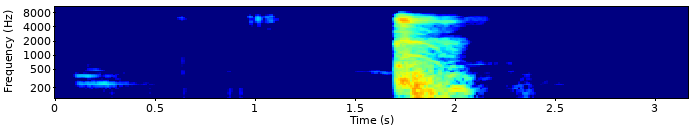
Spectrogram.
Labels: {"expert_labels": [{"quality": "ok", "cough_type": "dry", "dyspnea": false, "wheezing": false, "stridor": false, "choking": false, "congestion": false, "nothing": true, "diagnosis": "lower respiratory tract infection", "severity": "mild"}], "age": 36, "gender": "female", "respiratory_condition": false, "fever_muscle_pain": false, "status": "healthy"}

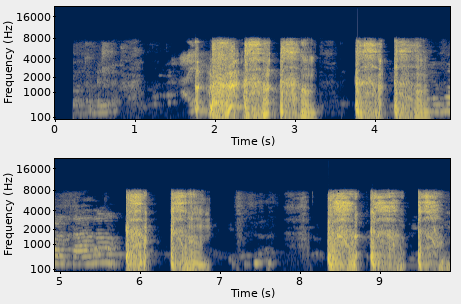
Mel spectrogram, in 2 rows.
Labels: {"expert_labels": [{"quality": "ok", "cough_type": "dry", "dyspnea": false, "wheezing": false, "stridor": false, "choking": false, "congestion": false, "nothing": true, "diagnosis": "COVID-19", "severity": "mild"}], "age": 50, "gender": "male", "respiratory_condition": false, "fever_muscle_pain": false, "status": "symptomatic"}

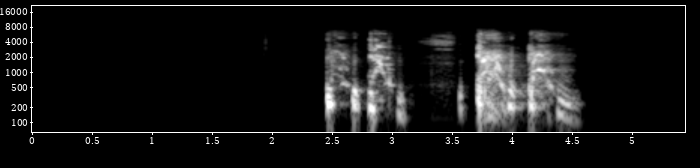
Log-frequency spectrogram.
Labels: {"expert_labels": [{"quality": "good", "cough_type": "dry", "dyspnea": false, "wheezing": false, "stridor": false, "choking": false, "congestion": false, "nothing": true, "diagnosis": "healthy cough", "severity": "pseudocough/healthy cough"}], "age": 32, "gender": "male", "respiratory_condition": false, "fever_muscle_pain": false, "status": "COVID-19"}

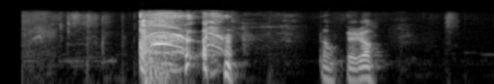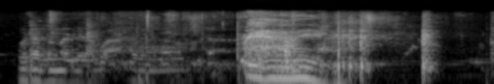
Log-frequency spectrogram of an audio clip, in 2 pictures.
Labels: {"expert_labels": [{"quality": "ok", "cough_type": "dry", "dyspnea": false, "wheezing": false, "stridor": false, "choking": false, "congestion": false, "nothing": true, "diagnosis": "healthy cough", "severity": "pseudocough/healthy cough"}]}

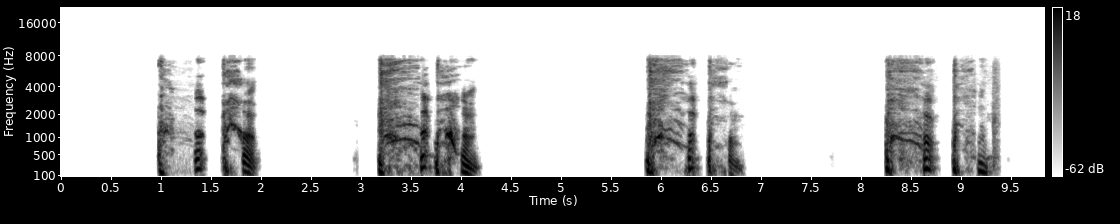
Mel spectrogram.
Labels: {"expert_labels": [{"quality": "good", "cough_type": "unknown", "dyspnea": false, "wheezing": false, "stridor": false, "choking": false, "congestion": false, "nothing": true, "diagnosis": "upper respiratory tract infection", "severity": "severe"}], "age": 68, "gender": "female", "respiratory_condition": false, "fever_muscle_pain": true, "status": "healthy"}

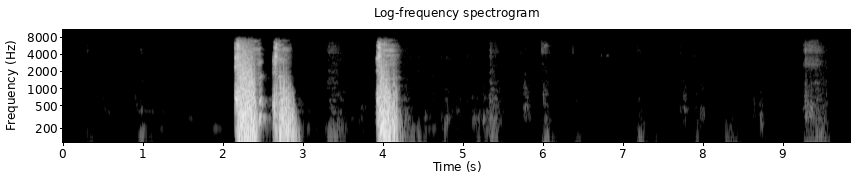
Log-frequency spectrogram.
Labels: {"expert_labels": [{"quality": "poor", "cough_type": "unknown", "dyspnea": false, "wheezing": false, "stridor": false, "choking": false, "congestion": true, "nothing": false, "diagnosis": "upper respiratory tract infection", "severity": "mild"}, {"quality": "ok", "cough_type": "dry", "dyspnea": false, "wheezing": false, "stridor": false, "choking": false, "congestion": true, "nothing": false, "diagnosis": "upper respiratory tract infection", "severity": "mild"}, {"quality": "ok", "cough_type": "unknown", "dyspnea": false, "wheezing": false, "stridor": false, "choking": false, "congestion": false, "nothing": true, "diagnosis": "upper respiratory tract infection", "severity": "unknown"}, {"quality": "good", "cough_type": "dry", "dyspnea": false, "wheezing": false, "stridor": false, "choking": false, "congestion": true, "nothing": false, "diagnosis": "upper respiratory tract infection", "severity": "mild"}], "age": 42, "gender": "female", "respiratory_condition": false, "fever_muscle_pain": false, "status": "healthy"}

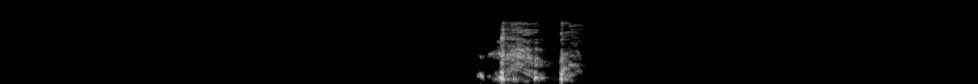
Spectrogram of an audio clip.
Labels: {"expert_labels": [{"quality": "good", "cough_type": "wet", "dyspnea": false, "wheezing": false, "stridor": false, "choking": false, "congestion": false, "nothing": true, "diagnosis": "upper respiratory tract infection", "severity": "mild"}], "age": 63, "gender": "male", "respiratory_condition": false, "fever_muscle_pain": false, "status": "symptomatic"}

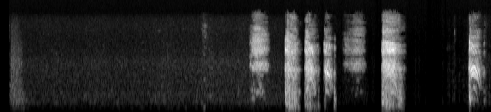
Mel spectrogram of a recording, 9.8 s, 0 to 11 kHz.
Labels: {"expert_labels": [{"quality": "good", "cough_type": "dry", "dyspnea": false, "wheezing": false, "stridor": false, "choking": false, "congestion": false, "nothing": true, "diagnosis": "upper respiratory tract infection", "severity": "mild"}], "age": 41, "gender": "male", "respiratory_condition": false, "fever_muscle_pain": false, "status": "healthy"}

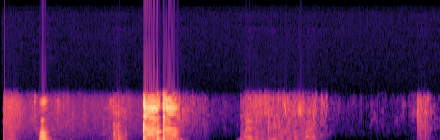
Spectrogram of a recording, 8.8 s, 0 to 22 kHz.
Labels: {"expert_labels": [{"quality": "ok", "cough_type": "dry", "dyspnea": false, "wheezing": false, "stridor": false, "choking": false, "congestion": false, "nothing": true, "diagnosis": "upper respiratory tract infection", "severity": "unknown"}], "age": 38, "gender": "male", "respiratory_condition": false, "fever_muscle_pain": false, "status": "symptomatic"}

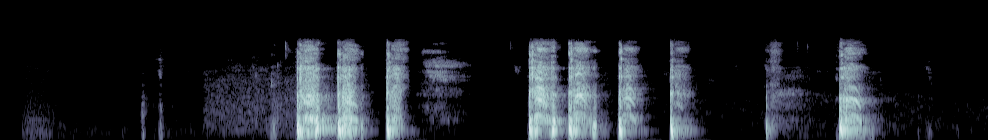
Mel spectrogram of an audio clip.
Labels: {"expert_labels": [{"quality": "good", "cough_type": "dry", "dyspnea": false, "wheezing": false, "stridor": false, "choking": false, "congestion": false, "nothing": true, "diagnosis": "upper respiratory tract infection", "severity": "mild"}]}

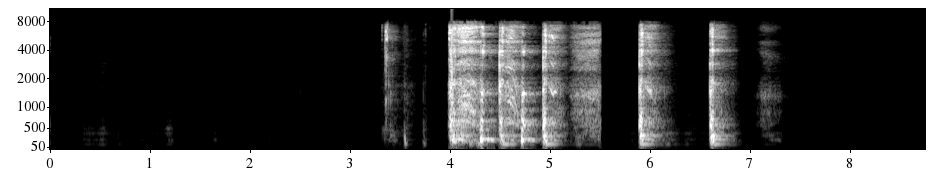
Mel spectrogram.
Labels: {"expert_labels": [{"quality": "good", "cough_type": "dry", "dyspnea": false, "wheezing": false, "stridor": false, "choking": false, "congestion": false, "nothing": true, "diagnosis": "upper respiratory tract infection", "severity": "mild"}], "age": 24, "gender": "male", "respiratory_condition": false, "fever_muscle_pain": true, "status": "symptomatic"}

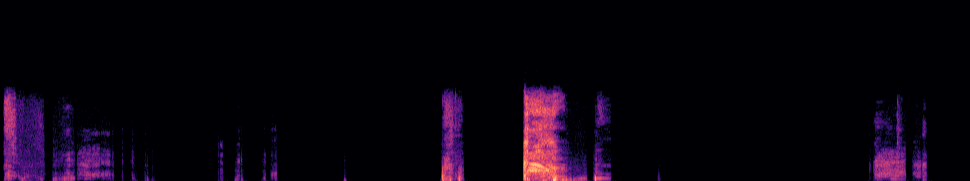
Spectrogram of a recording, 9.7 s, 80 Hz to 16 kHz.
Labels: {"expert_labels": [{"quality": "good", "cough_type": "dry", "dyspnea": false, "wheezing": false, "stridor": false, "choking": false, "congestion": false, "nothing": true, "diagnosis": "healthy cough", "severity": "pseudocough/healthy cough"}], "age": 20, "gender": "female", "respiratory_condition": true, "fever_muscle_pain": false, "status": "COVID-19"}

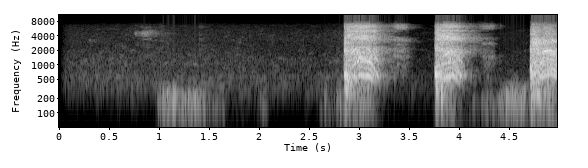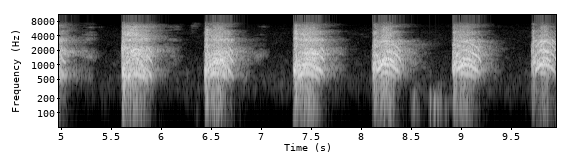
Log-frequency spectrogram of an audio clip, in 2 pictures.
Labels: {"expert_labels": [{"quality": "good", "cough_type": "dry", "dyspnea": false, "wheezing": false, "stridor": false, "choking": false, "congestion": false, "nothing": true, "diagnosis": "upper respiratory tract infection", "severity": "severe"}], "age": 48, "gender": "male", "respiratory_condition": false, "fever_muscle_pain": false, "status": "healthy"}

